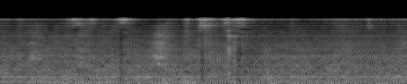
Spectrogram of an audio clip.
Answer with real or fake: fake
